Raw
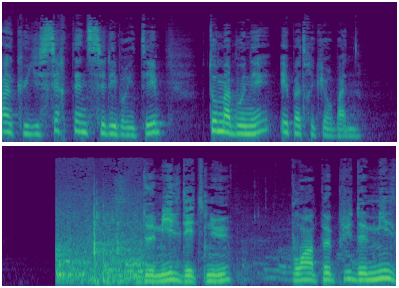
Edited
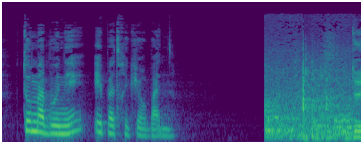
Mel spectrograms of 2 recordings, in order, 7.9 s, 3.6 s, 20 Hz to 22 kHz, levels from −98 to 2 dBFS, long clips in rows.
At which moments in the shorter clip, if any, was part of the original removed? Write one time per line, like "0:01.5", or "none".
none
